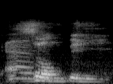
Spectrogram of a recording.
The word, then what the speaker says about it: Zom-B: And then I bought yesterday the first book of a 12-book series called Zombie. Yeah, Zombie. Even though it's spelled ZOM-B, not actually zombie, but it's quite a cool detail.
